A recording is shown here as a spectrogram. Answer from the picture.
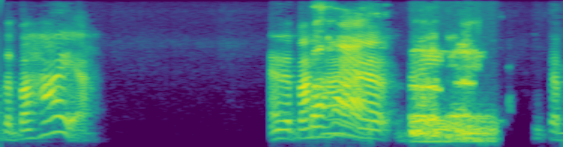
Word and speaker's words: Baha'i: So I kind of connected with a group called the Baha'i.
